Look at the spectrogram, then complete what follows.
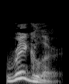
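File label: "wriggler", English, British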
